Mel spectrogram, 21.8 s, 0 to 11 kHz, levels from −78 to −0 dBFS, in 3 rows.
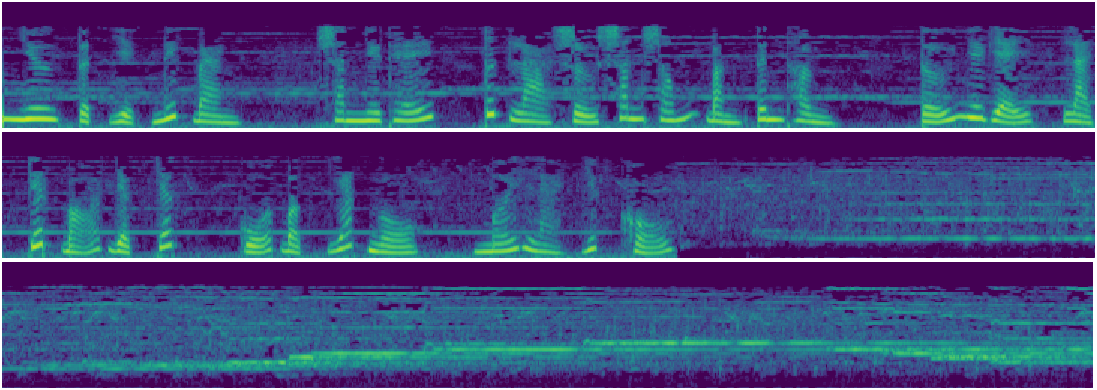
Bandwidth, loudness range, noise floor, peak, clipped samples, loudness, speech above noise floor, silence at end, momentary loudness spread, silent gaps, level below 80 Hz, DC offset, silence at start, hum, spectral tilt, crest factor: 5.8 kHz; 12 LU; -44 dBFS; -4 dBFS; under 0.1%; -22 LUFS; 25 dB; 0 s; 17 LU; none; -46 dBFS; under 0.1%; 0 s; none; -10.5 dB/octave; 18 dB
